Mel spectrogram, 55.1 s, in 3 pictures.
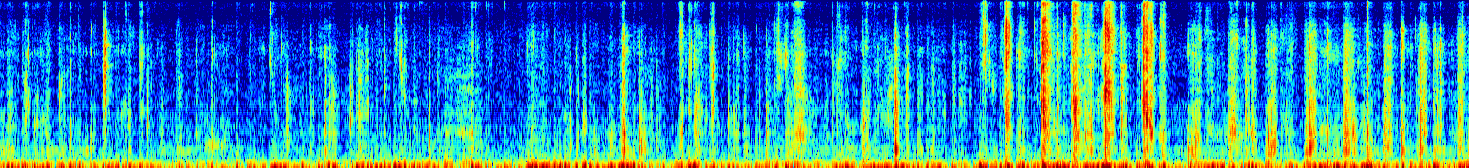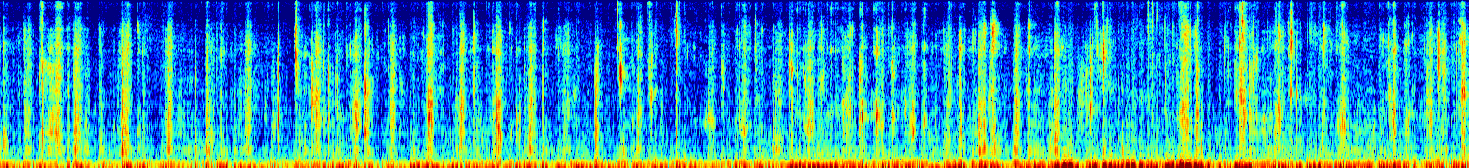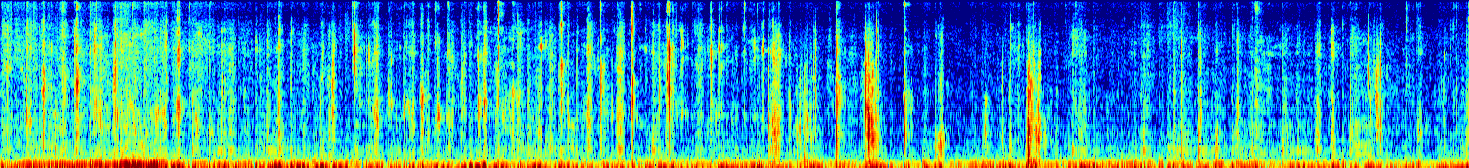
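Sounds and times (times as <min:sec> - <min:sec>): chewing and crunching food: 0:00.0 - 0:55.0.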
